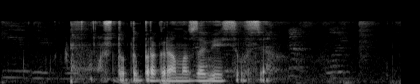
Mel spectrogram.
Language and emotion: Russian, neutral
